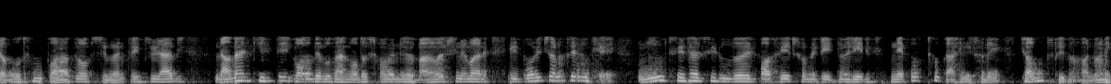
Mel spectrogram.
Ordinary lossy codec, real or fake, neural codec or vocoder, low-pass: none; fake; codec, 44.1 kHz, 1.7 kbps, Pupu-Codec; 3.6 kHz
